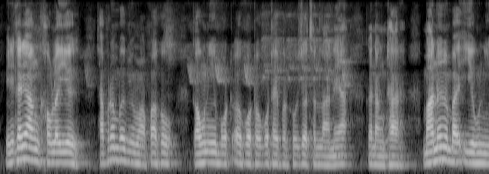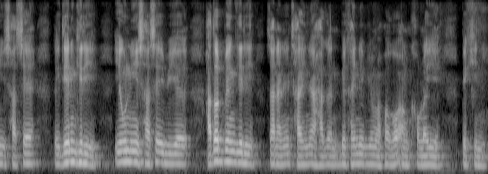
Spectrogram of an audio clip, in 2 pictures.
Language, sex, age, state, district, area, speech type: Bodo, male, 45-60, Assam, Chirang, rural, spontaneous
